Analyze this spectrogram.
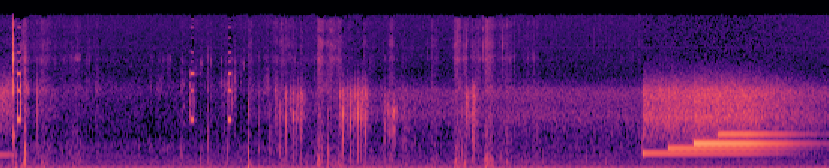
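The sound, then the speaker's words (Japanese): A run of short button clicks and keypad beeps, then a steady electronic telephone tone that rises and holds for the last few seconds, fairly loud, with no one speaking. It is a call to the Osaka District Meteorological Observatory weather information line, recorded by an IC recorder with a microphone set in the ear. “この状態でですね、電話をかけてみましょうか。”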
